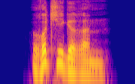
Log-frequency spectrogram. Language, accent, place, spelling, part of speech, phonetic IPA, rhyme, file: German, Germany, Berlin, rutschigerem, adjective, [ˈʁʊt͡ʃɪɡəʁəm], -ʊt͡ʃɪɡəʁəm, De-rutschigerem.ogg
- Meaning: strong dative masculine/neuter singular comparative degree of rutschig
